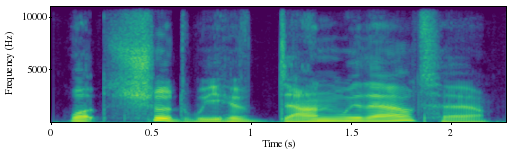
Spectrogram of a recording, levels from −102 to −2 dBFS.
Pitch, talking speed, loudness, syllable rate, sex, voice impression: 120 Hz, 185 wpm, -18 LUFS, 3.9 syllables/s, male, very masculine, adult-like, slightly middle-aged, thick, slightly relaxed, slightly weak, slightly bright, soft, muffled, slightly fluent, cool, very intellectual, sincere, very calm, very mature, friendly, very reassuring, very unique, elegant, wild, slightly sweet, lively, very kind, slightly modest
